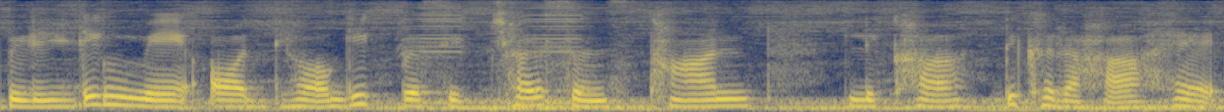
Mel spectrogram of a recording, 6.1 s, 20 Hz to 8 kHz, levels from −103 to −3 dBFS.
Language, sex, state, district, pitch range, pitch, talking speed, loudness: Hindi, female, Madhya Pradesh, Katni, 155-180 Hz, 170 Hz, 90 wpm, -16 LUFS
